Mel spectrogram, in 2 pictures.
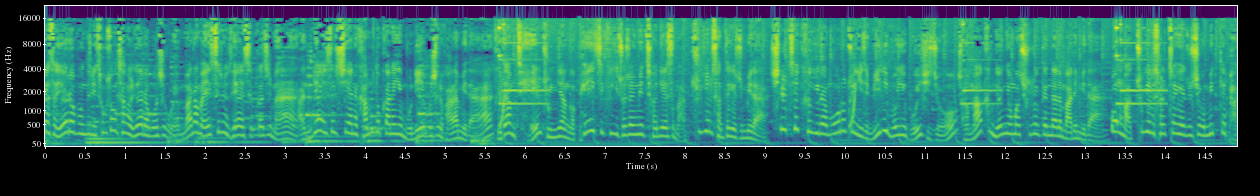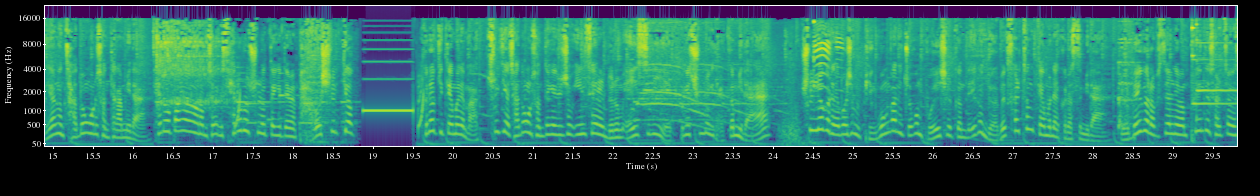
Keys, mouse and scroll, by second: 8.8 click, 10.0 click, 14.6 click, 17.1 click.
